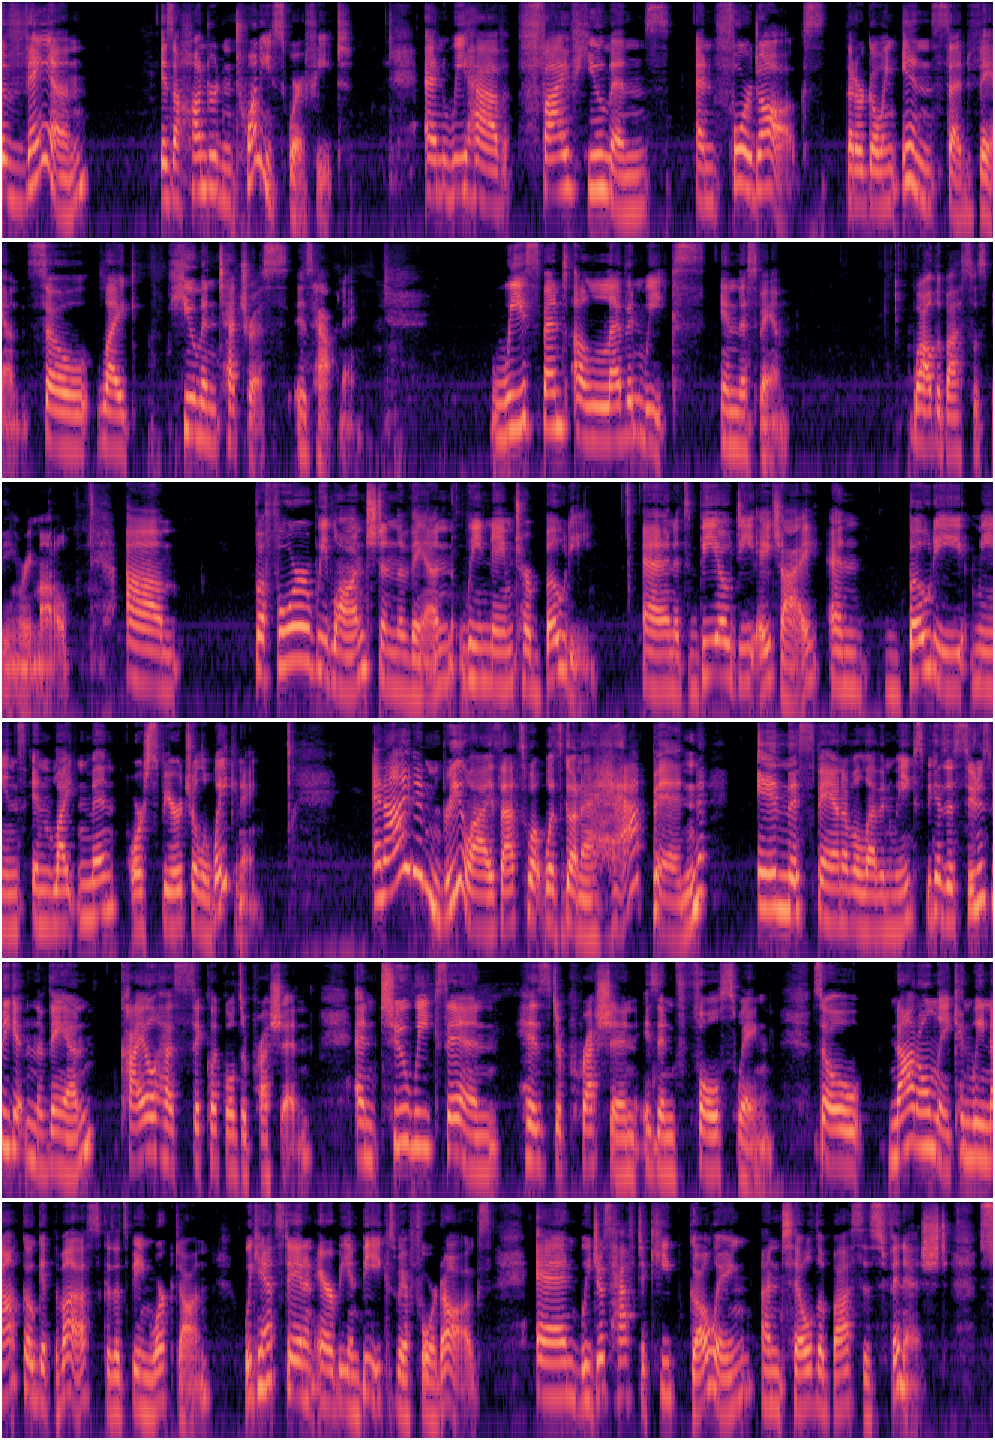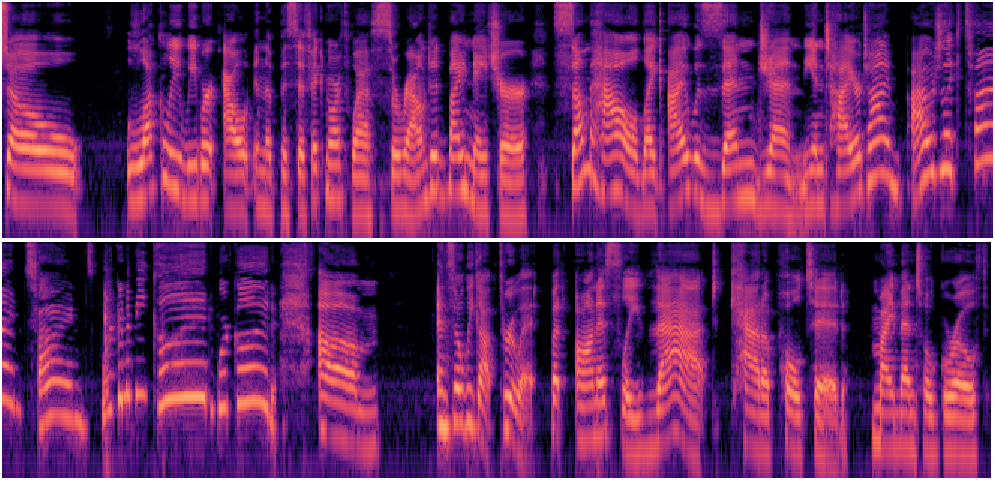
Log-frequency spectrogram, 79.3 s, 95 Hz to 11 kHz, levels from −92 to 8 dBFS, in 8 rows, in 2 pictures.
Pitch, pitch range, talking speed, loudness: 205 Hz, 175-255 Hz, 140 wpm, -19 LUFS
